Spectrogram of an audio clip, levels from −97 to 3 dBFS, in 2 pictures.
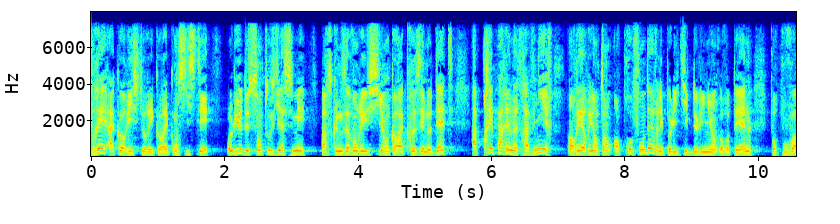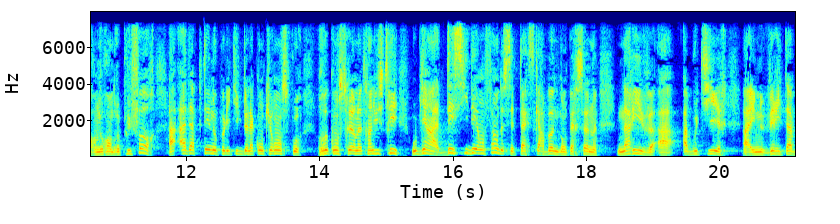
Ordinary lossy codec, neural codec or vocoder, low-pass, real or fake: AAC, 48 kbps; none; 7.2 kHz; real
